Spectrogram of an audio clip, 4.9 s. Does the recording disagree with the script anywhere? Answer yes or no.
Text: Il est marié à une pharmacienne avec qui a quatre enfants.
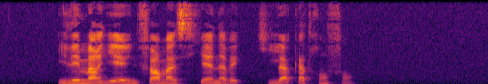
no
